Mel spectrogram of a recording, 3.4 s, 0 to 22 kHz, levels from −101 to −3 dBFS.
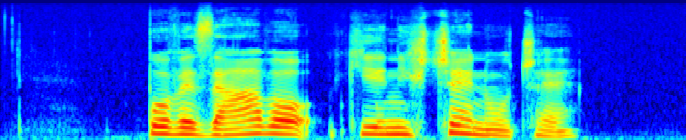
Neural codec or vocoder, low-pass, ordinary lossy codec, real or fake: vocoder, 44.1 kHz, 128 mel bands every 512 samples, BigVGAN v2; 19.8 kHz; none; fake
